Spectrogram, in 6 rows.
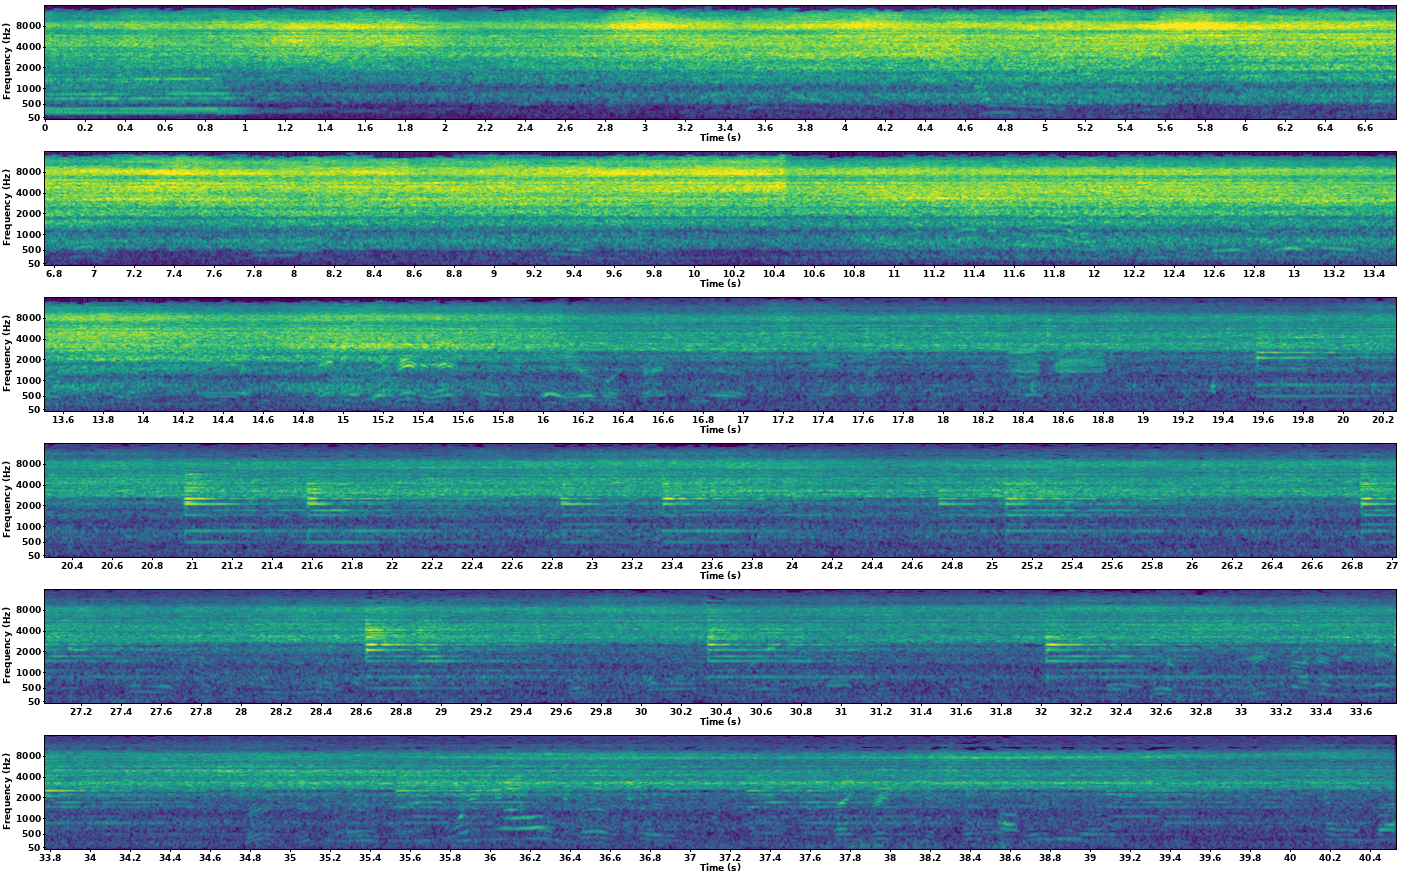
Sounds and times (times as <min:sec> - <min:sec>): Speech: 0:02.2 - 0:08.3, 0:09.2 - 0:10.0, 0:11.3 - 0:18.9, 0:27.4 - 0:29.0, 0:29.6 - 0:33.9, 0:34.8 - 0:39.2, 0:40.1 - 0:40.5.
